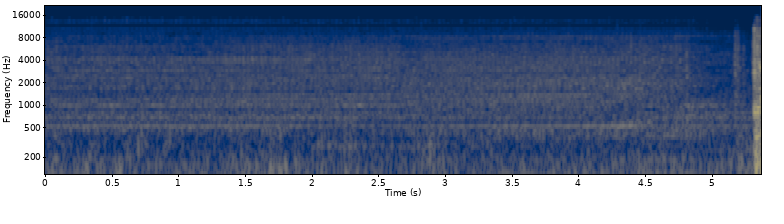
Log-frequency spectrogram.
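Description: A 2007 four-wheel-drive pickup with a 2.3-litre engine and manual gearbox idles smoothly and steadily up close, a low even rumble with a brief louder knock at the end, no talk.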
